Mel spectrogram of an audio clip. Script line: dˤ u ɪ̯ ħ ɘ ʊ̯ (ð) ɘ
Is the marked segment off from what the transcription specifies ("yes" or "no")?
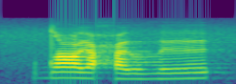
no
